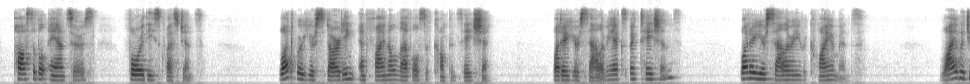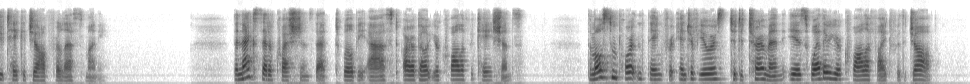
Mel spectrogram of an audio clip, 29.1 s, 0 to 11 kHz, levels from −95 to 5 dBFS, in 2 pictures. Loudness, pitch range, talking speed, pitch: -25 LUFS, 170-205 Hz, 125 wpm, 185 Hz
